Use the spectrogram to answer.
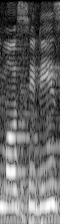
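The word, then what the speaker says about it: Mercedes: उसको बोल देते हैं मर्क करके, तो इसकी सही प्रोनाउंसिएशन मर्सिडीज़ होती है।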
